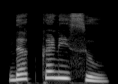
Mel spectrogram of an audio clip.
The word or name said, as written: ದಕ್ಕಣಿಸು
